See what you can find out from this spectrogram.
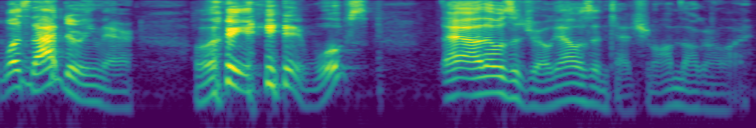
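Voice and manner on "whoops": high, loud giggle into the word; laughing. Real, not acted. Streamer caught with a joke tab, laughing. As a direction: crack up, then toss out the word.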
